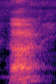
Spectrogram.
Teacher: ha baris di atas bunyi ha, di belakang dada sikit dia tu pangkal halqum,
